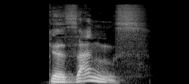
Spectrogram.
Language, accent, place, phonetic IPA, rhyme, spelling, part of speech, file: German, Germany, Berlin, [ɡəˈzaŋs], -aŋs, Gesangs, noun, De-Gesangs.ogg
- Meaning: genitive singular of Gesang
